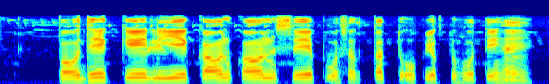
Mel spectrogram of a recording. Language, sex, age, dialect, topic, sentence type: Hindi, male, 31-35, Awadhi Bundeli, agriculture, question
